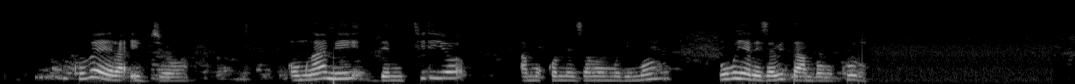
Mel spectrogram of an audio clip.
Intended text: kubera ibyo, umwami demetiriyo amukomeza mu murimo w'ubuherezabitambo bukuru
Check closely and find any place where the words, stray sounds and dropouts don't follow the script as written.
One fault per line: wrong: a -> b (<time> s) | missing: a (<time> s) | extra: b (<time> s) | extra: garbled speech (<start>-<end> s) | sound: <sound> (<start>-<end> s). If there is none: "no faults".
no faults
